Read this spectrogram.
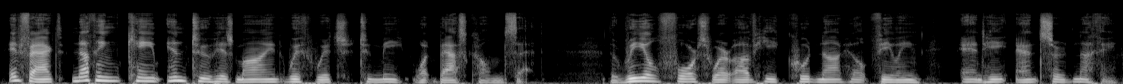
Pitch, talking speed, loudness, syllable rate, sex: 115 Hz, 135 wpm, -20 LUFS, 3.9 syllables/s, male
